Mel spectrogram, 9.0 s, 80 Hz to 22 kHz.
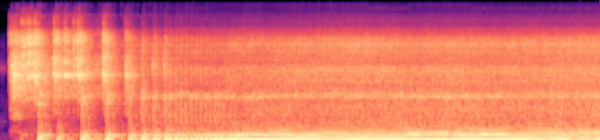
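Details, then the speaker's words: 2004 Suzuki LTZ250 single-cylinder, reportedly new top end: fires up with ragged catches then steady even idle thump, sounds healthy though smoking a lot, not smelling of oil, possibly running rich. "But it did fire up and it sounds good. Definitely sounds good."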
